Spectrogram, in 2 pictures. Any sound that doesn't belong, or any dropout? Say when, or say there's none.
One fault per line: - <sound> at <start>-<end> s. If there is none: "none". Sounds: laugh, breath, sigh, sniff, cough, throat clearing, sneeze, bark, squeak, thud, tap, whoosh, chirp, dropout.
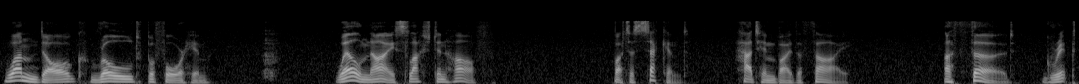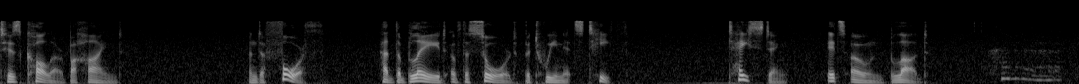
- sniff at 2.6-2.9 s
- laugh at 20.5-21.4 s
